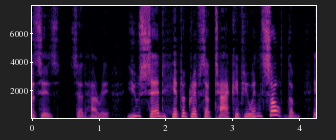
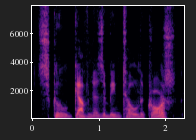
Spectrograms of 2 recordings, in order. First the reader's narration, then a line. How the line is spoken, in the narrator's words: said Hagrid miserably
